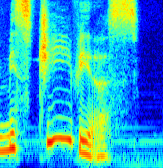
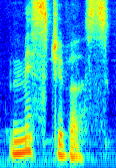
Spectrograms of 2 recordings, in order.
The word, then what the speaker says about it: mischievous: Well, some people pronounce mischievous as though it's got an extra I in it. So they say mischievous. Ah, that's wrong. The word is mischievous, with just one I.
